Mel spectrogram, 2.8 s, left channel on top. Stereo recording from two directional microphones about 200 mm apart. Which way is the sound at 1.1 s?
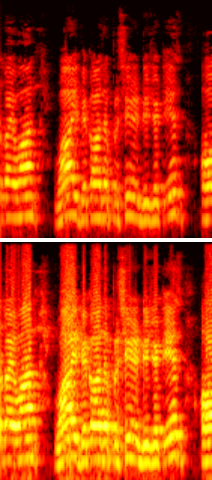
60° left (ahead or behind).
